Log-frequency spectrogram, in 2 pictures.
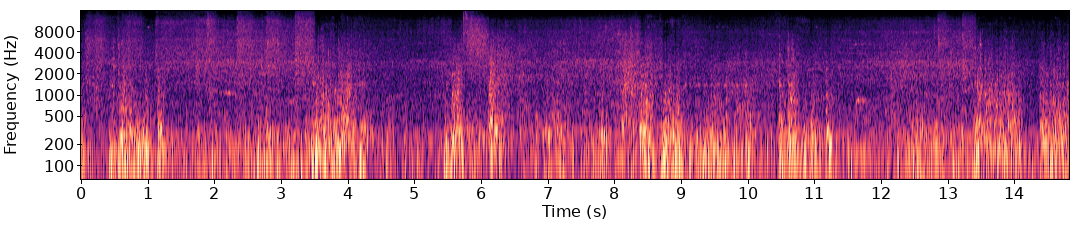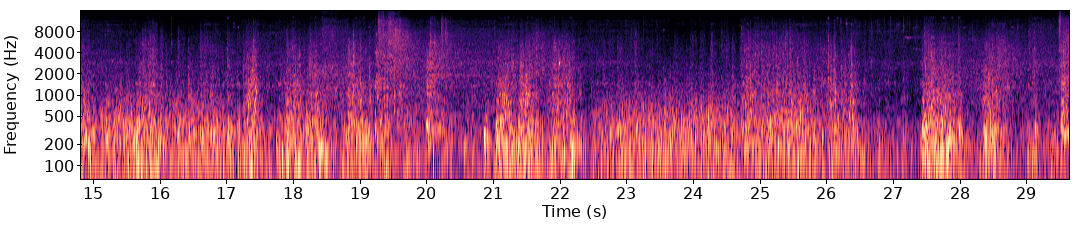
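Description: Spinning wild mouse steel roller coaster car running along its track: a continuous rattling rumble of wheels on steel rails, broken by frequent clunks and jolts.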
